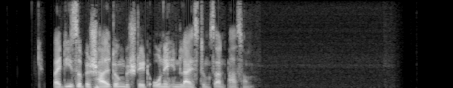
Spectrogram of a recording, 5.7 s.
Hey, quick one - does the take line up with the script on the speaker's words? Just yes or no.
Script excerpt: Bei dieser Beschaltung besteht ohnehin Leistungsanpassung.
yes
